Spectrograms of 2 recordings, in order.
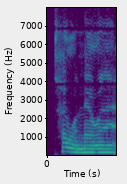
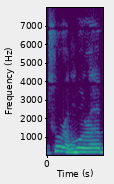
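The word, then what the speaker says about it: Turramurra: word or you know pronouncing the name of the you know taramara in sydney i said turamura because my mother was from england and said so i said that everybody laughed you know so all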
